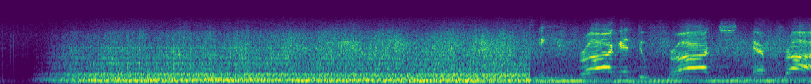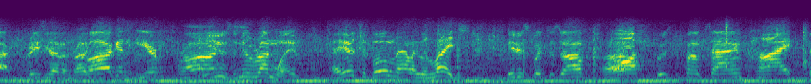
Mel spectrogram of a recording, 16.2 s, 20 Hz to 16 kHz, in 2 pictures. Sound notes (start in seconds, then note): 0.3 aircraft rumbles; 5.2 Mac practices German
